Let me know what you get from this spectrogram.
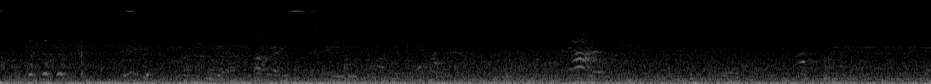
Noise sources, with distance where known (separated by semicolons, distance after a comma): person or small group talking, near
